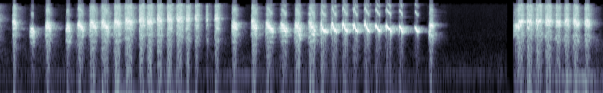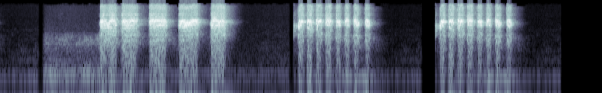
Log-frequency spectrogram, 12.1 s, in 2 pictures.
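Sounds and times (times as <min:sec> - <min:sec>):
songbird rattling calls: 0:05.2 - 0:06.0, 0:07.0 - 0:08.4, 0:09.0 - 0:09.8, 0:10.4 - 0:11.3.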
